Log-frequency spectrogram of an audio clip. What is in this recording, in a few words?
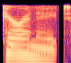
"carinate", English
